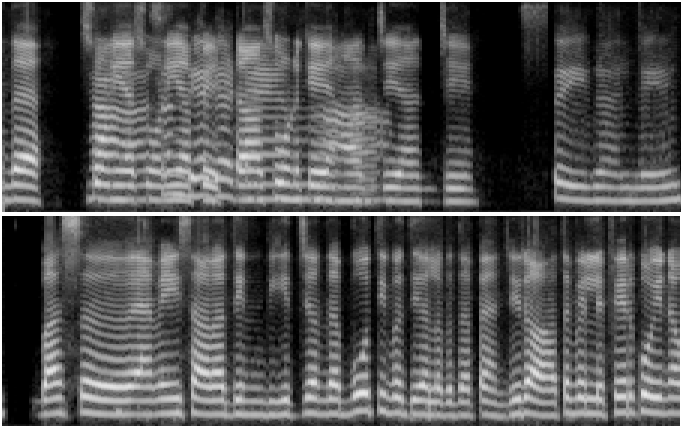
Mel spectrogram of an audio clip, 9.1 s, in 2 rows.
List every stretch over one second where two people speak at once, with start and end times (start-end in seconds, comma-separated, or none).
0.6-2.5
